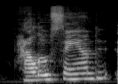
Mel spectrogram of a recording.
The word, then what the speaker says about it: Palossand: I don't know, maybe this is cheating because I picked Palossand is how you say it, which again, this is a pure aesthetic.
